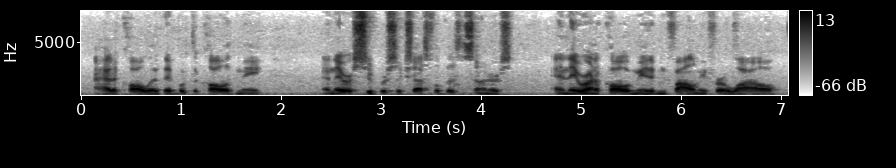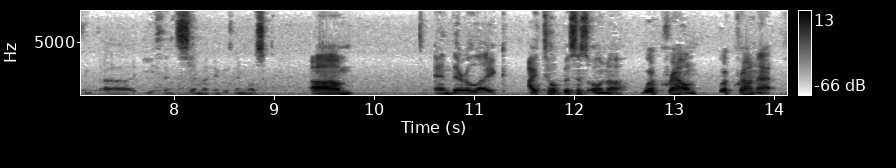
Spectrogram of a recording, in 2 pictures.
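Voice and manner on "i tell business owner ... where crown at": put-on Hong Kong accent, pitched up. Retelling what business owners in Hong Kong said: imitating a Hong Kong accent. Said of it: "I'm kinda trying to do their accent".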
